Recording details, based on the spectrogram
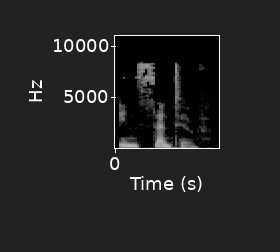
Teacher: The fifth word is incentive. The word incentive has three syllables with the stress on the second syllable.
